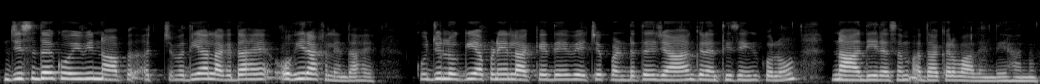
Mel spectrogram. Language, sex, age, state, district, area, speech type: Punjabi, female, 30-45, Punjab, Tarn Taran, urban, spontaneous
